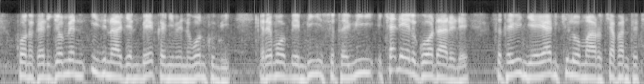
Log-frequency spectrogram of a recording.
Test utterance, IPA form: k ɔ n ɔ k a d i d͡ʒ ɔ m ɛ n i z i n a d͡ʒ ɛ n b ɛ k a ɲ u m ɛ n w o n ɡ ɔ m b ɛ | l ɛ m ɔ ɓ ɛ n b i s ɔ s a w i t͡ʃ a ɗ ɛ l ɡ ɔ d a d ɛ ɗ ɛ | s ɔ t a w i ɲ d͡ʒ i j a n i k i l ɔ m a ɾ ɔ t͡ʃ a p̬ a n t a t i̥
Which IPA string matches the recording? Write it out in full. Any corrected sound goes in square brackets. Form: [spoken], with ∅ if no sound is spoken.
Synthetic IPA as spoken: k ɔ n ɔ k a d i d͡ʒ ɔ m ɛ n i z i n a d͡ʒ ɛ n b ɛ k a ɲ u m ɛ n w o n [k] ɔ m b [i] | [ɾ] ɛ m ɔ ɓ ɛ [m] b i s ɔ [t] a w i t͡ʃ a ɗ ɛ l ɡ ɔ d a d ɛ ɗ ɛ | s ɔ t a w i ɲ d͡ʒ [ɛ] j a n i k i l ɔ m a ɾ ɔ t͡ʃ a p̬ a n t a t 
